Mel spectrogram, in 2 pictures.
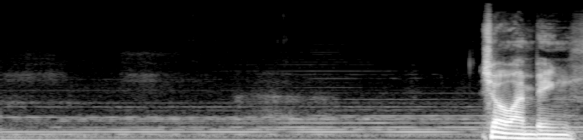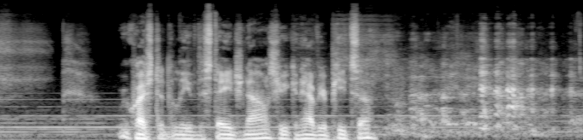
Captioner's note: some chuckles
